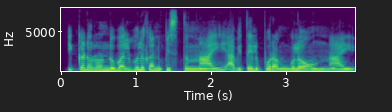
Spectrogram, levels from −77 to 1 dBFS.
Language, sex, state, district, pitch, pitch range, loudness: Telugu, female, Telangana, Mahabubabad, 230 Hz, 215-245 Hz, -14 LUFS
